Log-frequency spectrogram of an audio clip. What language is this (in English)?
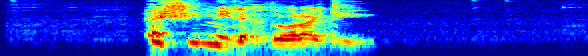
Kabyle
